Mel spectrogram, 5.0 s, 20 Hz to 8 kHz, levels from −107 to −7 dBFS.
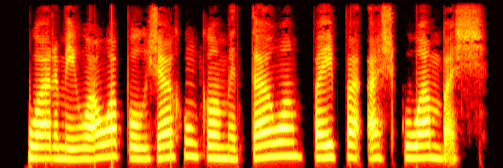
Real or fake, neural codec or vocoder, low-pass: real; none; 7.2 kHz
